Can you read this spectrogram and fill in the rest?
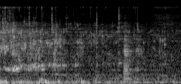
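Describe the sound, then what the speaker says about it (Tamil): Water poured onto rice in a pot, a soft continuous splash and trickle of liquid filling, fairly quiet and close with no talking. "நம்ம தண்ணி ஊற்றிக்கலாம்."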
